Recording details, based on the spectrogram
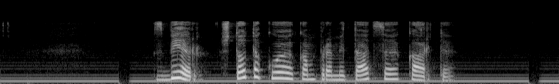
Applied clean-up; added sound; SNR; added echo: none; Organ; 14 dB; none.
